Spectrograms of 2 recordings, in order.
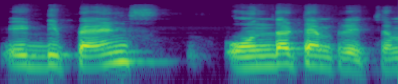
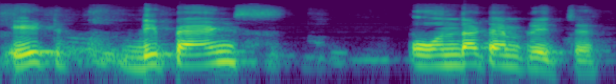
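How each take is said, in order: First: Very slow, word by word; slow dictation. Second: Each word drawn out for note-taking; slow dictation. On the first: Teacher repeating the key rule slowly for notes. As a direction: spell it out slowly for students to copy. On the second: Teacher dictating slowly to class. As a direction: dictate it slowly so they can write. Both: Shown as a demonstration. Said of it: "ध्यान से लिखना".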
